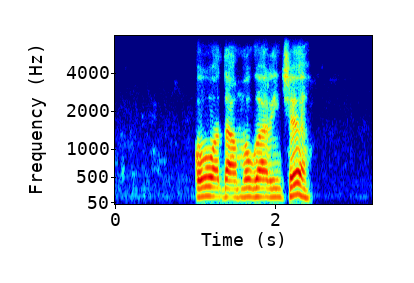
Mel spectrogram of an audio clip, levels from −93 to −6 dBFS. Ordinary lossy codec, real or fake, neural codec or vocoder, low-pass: Opus, 16 kbps; fake; vocoder, 22.05 kHz, 80 mel bands, WaveNeXt; 7.2 kHz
